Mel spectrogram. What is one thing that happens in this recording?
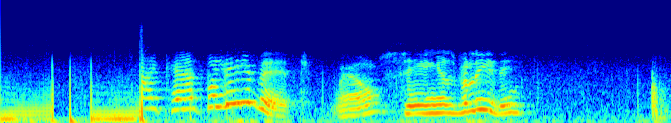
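A woman speaks excitedly in a high, wavering voice.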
